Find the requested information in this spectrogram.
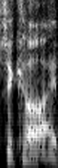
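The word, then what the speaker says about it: Takei: we all love George takai but uh his Feud was okay it rhymes with toupee we all love George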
